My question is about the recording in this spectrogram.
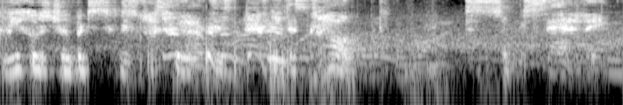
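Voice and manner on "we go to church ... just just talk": higher, pleading wife voice; imitating wife. Wife begging her husband to just talk. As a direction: play the worried wife, voice pitched up. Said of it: "She's like".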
